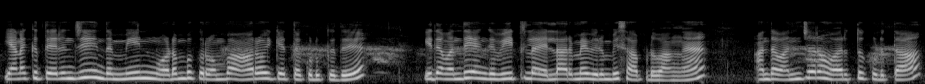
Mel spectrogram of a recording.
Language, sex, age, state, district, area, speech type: Tamil, female, 30-45, Tamil Nadu, Tiruvarur, rural, spontaneous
